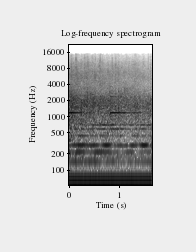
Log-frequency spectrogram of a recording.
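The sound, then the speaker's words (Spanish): A church audience, asked to stand and applaud the Lord, breaks into sustained applause, a dense, steady wash of clapping with no pauses, loud throughout, alongside a faint low hum and a few steady tones. “Quiero que les un aplauso al Señor, ponte sobre tus pies.”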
